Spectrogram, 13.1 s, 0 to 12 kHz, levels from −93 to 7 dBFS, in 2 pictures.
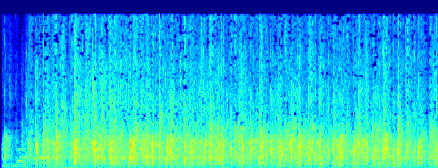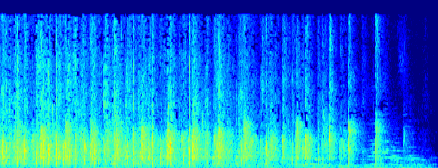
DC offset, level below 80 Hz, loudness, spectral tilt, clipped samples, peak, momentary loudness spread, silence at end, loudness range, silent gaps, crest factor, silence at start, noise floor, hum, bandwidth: under 0.1%; -56 dBFS; -30 LUFS; -2 dB/octave; under 0.1%; -6 dBFS; 9 LU; 0.15 s; 6 LU; none; 26 dB; 0 s; -53 dBFS; none; 11.5 kHz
